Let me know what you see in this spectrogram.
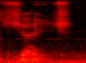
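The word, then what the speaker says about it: zhuzh: what was the word it's like z h u z pronounced Jud and uh that's not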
